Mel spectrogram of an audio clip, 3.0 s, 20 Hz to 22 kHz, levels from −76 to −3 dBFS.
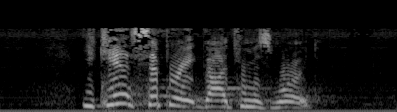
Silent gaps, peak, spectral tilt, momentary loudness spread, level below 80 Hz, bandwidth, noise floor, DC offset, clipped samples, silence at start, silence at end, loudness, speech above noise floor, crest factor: none; -10 dBFS; -1 dB/octave; 12 LU; -54 dBFS; 8 kHz; -51 dBFS; under 0.1%; under 0.1%; 0.05 s; 0 s; -27 LUFS; 22 dB; 22 dB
